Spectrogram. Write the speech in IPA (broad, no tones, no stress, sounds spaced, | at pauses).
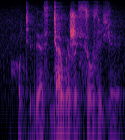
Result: h o c rʲ æ sʲ ɟ æ w e ʐ e sʲ z o z i ç e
